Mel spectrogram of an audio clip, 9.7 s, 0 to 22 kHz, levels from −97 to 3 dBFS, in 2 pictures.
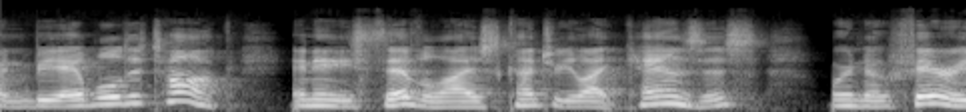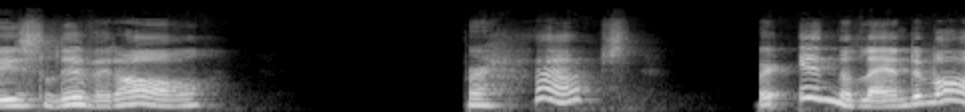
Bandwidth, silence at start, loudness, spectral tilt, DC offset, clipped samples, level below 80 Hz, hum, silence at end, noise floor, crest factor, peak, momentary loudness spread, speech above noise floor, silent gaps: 12 kHz; 0 s; -19 LUFS; -4.5 dB/octave; under 0.1%; under 0.1%; -66 dBFS; none; 0 s; -71 dBFS; 16 dB; -4 dBFS; 14 LU; 51 dB; 6.41-7.14 s, 8.50-8.59 s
